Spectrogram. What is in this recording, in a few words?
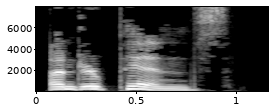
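"underpins", English, British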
